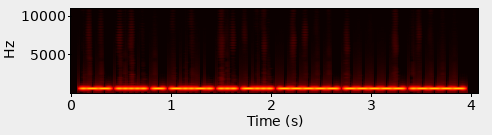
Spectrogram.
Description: Morse code, heard as a keyed tone, about 40 wpm, 650 Hz. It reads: W5T/SB001
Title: SOTA QSO Practice 40wpm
